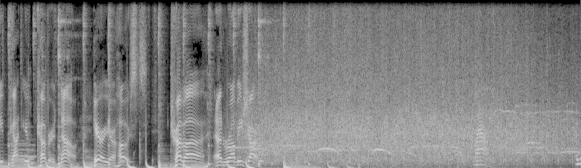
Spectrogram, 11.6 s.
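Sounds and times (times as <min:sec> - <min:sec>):
speech: 0:00.0 - 0:05.4, 0:09.5 - 0:09.9
audience applause: 0:04.6 - 0:11.6.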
